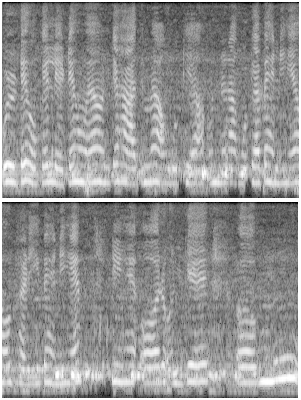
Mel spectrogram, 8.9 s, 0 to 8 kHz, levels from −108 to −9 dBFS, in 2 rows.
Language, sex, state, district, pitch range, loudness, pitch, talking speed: Hindi, female, Chhattisgarh, Balrampur, 240-305 Hz, -17 LUFS, 255 Hz, 155 wpm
